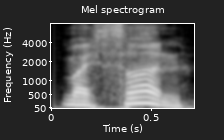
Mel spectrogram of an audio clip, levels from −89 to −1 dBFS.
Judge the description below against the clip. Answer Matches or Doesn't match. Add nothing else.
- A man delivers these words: Matches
